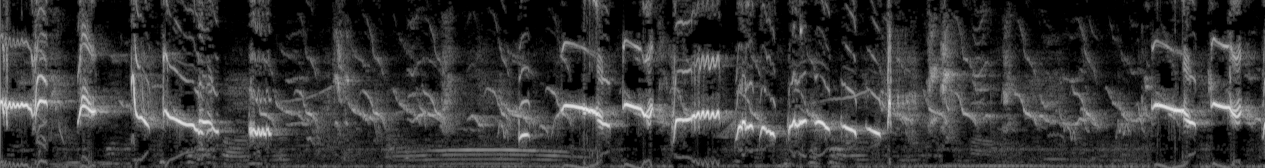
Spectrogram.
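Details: Caged Oriental magpie-robin (kacer) used as a master recording to coax a reluctant bird into singing: loud, varied high whistles and rapid chattering phrases in quick succession, with brief pauses between bursts.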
